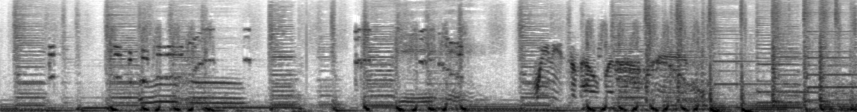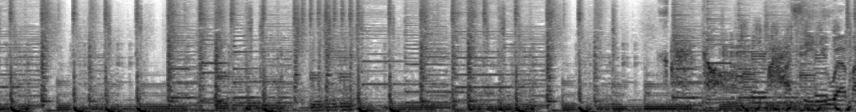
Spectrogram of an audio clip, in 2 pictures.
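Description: Dense, loud electronic music from the Jet Set Radio Future video game soundtrack plays continuously, with punchy percussive hits, scratch-like accents and layered synth tones filling the track from start to finish.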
